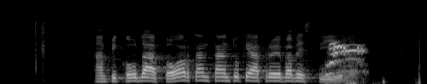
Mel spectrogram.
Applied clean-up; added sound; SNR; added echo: none; Meow; -2 dB; none.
